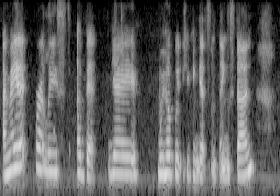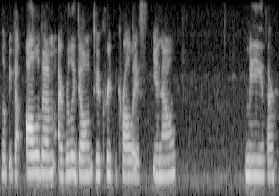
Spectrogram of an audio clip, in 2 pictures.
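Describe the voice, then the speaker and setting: A woman losing her voice, hosting a casual stream from home, talking softly and laughing often. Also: a little high. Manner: soft-spoken, laughs often. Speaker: livestream host. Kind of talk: casual chat on a writing stream.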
